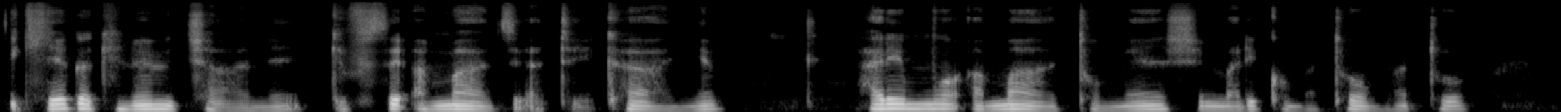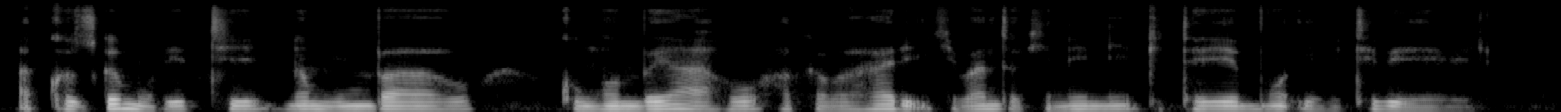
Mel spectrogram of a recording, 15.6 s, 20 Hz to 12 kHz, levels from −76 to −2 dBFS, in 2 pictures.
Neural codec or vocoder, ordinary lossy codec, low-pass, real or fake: codec, 24 kHz, 1.2 kbps, DualCodec; Opus, 64 kbps; 10.8 kHz; fake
